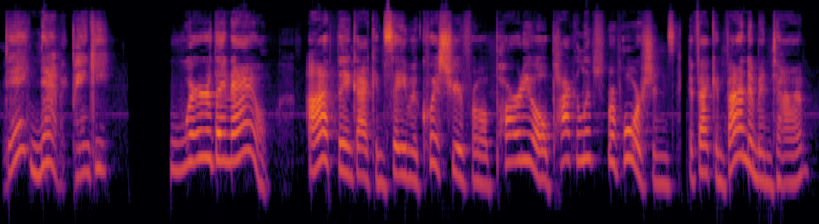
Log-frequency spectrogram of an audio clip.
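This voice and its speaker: A woman's voice: high voice, very animated, normal speed, pushed and bright, heavily acted. A woman voicing an earnest country farm mare with a folksy rural Southern American drawl and polite, flustered manners. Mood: urgent.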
